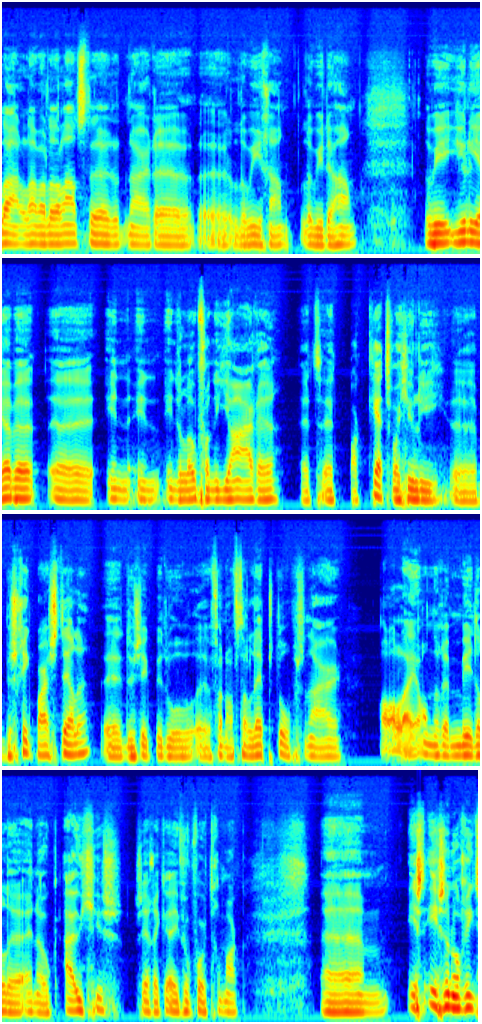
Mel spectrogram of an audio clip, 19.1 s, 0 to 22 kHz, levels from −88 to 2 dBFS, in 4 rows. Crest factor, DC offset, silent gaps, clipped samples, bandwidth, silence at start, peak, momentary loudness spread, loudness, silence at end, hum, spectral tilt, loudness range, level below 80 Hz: 18 dB; under 0.1%; none; under 0.1%; 20 kHz; 0 s; 0 dBFS; 11 LU; -19 LUFS; 0 s; none; -5 dB/octave; 4 LU; -50 dBFS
